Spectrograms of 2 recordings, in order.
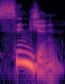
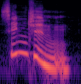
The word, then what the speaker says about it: St John: her cousins is named singen which is spelled St John and so that's quite confusing but apparently because it came from French we pronounce it singen singen yes he tries to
